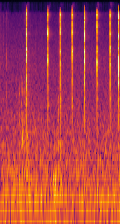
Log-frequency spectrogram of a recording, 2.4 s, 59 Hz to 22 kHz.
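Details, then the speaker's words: Fix-It Sticks torque limiter driver set to 15 inch-pounds, tightening on an AR rifle: crisp light ticks about four per second as the clutch slips once torque is reached; normal torque limiter clicking. "hear how it's clicking. So what it will do is it works like a clutch and it just kind of slips."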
